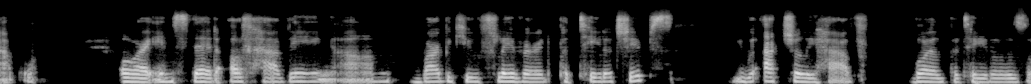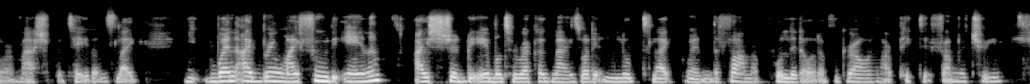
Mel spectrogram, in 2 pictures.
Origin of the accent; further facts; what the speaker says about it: Jamaica; now in Newfoundland, Canada; I am originally from Jamaica, but I've been around the world a bit. And at this moment, I am speaking with you from the island of Newfoundland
